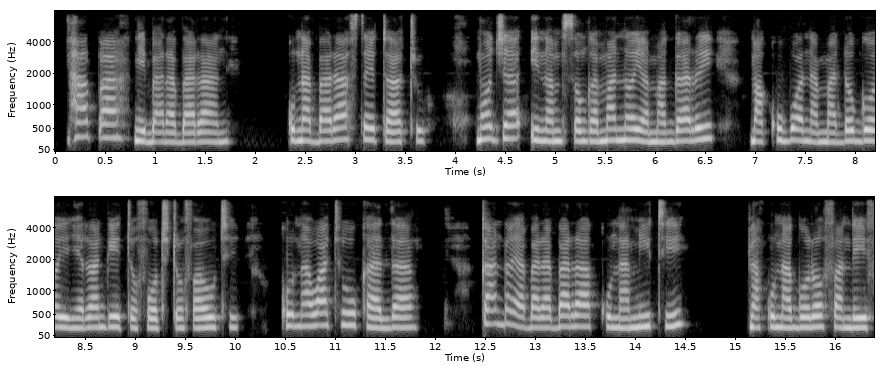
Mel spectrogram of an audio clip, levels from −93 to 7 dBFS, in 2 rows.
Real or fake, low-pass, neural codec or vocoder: fake; 7.2 kHz; codec, 16 kHz, 2 kbps, FunCodec, trained on LibriTTS, 25 frames a second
